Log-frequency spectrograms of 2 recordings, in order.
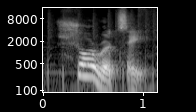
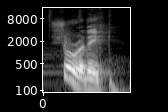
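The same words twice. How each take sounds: First: It is said in a British accent. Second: It is said in an American accent. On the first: "pronounced standardly in B B C pronunciation" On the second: "In G A pronunciation, it is pronounced surety"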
